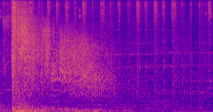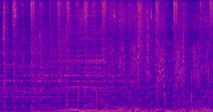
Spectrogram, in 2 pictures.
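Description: In the video game Xpiratez, weapons open with a loud, close blast, followed by a long crackle of scattered gunfire and rumbling impacts that die down, then a softer second rumble.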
